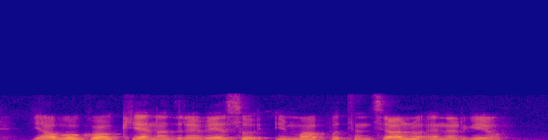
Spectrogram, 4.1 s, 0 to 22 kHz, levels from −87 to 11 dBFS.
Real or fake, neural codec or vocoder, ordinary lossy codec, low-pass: real; none; none; 7.2 kHz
